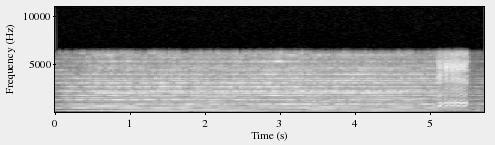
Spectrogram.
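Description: A goat bleats in one long, wavering, nasal cry that holds steady for several seconds, loud, then breaks into a few short bursts at the end. No one speaks.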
